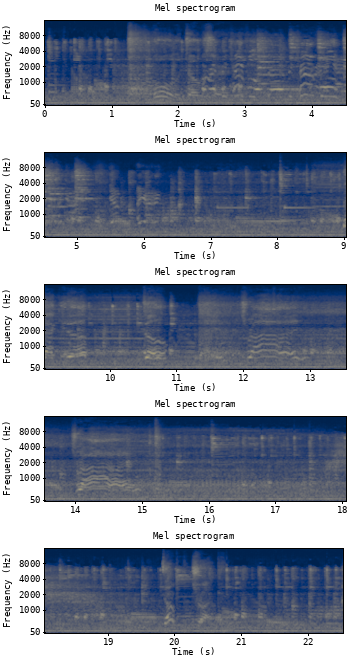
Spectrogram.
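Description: Children's TV song about construction vehicles, sung over music and played back through a tablet's small speaker, with a steady low hum underneath.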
